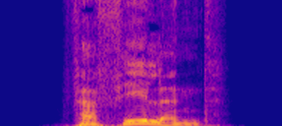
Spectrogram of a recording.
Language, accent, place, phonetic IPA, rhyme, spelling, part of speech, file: German, Germany, Berlin, [fɛɐ̯ˈfeːlənt], -eːlənt, verfehlend, verb, De-verfehlend.ogg
- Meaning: present participle of verfehlen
